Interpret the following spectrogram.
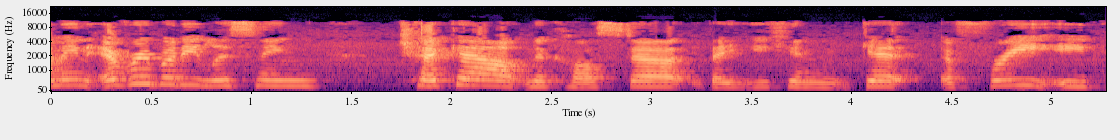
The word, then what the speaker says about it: Nacosta: Everybody pronounces it Nacosta, but it's Nacosta.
